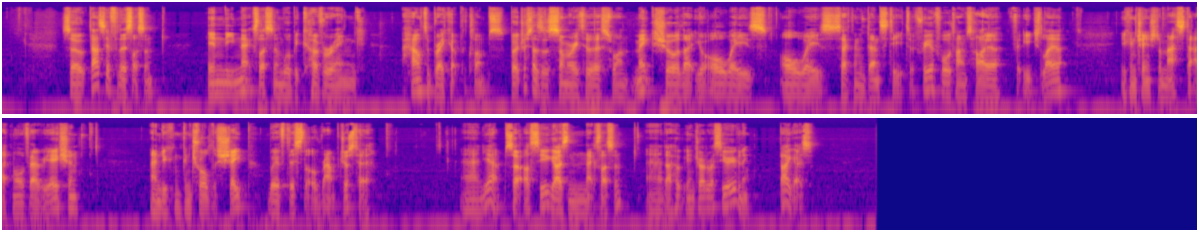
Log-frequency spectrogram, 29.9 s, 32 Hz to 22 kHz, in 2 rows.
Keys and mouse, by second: 9.4 click, 14.1 click, 18.4 click.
